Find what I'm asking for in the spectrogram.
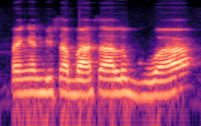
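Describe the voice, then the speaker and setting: A man from Papua telling stories in a casual chat among friends, in animated Jakarta slang. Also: on the high side, normal speed. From Papua, Indonesia. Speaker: podcast co-host. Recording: dull lo-fi audio.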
